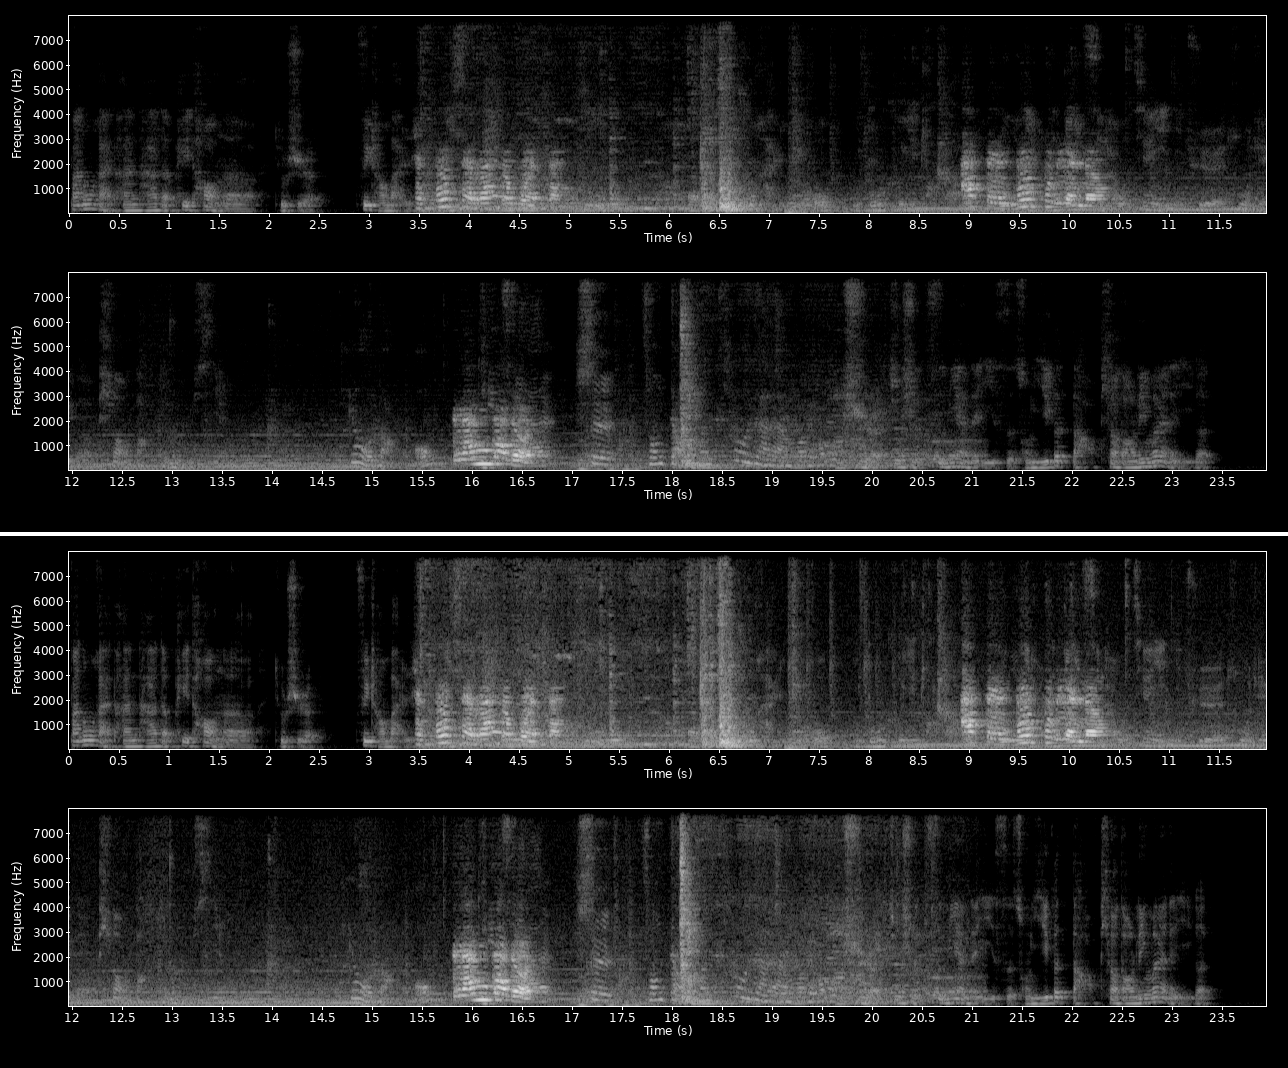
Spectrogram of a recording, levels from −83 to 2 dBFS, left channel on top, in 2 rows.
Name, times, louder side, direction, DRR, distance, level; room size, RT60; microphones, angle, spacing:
voice 1, 0.0-2.5 2.9-4.8 5.1-13.6 16.1-16.3 19.6-23.4, right 2 dB, 45° right, 3.0 m, -40 dB
sound 1, 3.5-21.0, right 4 dB, 65° right, 0.9 m, -27 dB
voice 2, 14.8-15.6 16.1-16.8 17.0-19.4, right 2 dB, 20° right, 2.6 m, -35 dB
12.5 x 7.4 x 4.3 m
head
